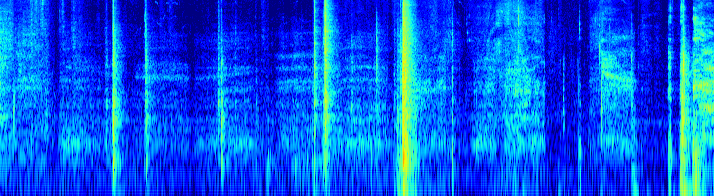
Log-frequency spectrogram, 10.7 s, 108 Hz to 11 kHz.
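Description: Fractal Design R5 PC case's side panel being handled and taken off: a scattering of light clicks and knocks, the loudest about six seconds in.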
